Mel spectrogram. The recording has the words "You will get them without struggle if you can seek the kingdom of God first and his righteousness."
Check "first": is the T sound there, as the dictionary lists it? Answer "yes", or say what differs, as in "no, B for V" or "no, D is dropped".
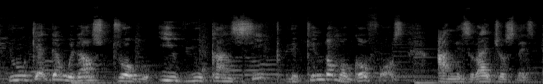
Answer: no, T is dropped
